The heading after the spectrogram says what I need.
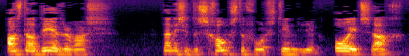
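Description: A man voicing a wounded messenger who speaks slowly and pensively, word by word. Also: mid-range voice, steady tone, natural voice. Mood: wistful. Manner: slow, pensive, measured. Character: dreamy awestruck male messenger, wounded.

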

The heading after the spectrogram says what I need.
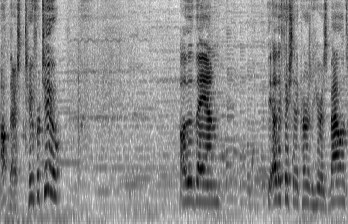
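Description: A man talks his way through a game session in a relaxed, chatty way, thinking out loud and chuckling now and then. His voice sits a little high, with a gravelly edge and a bright, forward tone. Soft game music plays in the background. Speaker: gaming channel host. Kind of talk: casual gameplay commentary.

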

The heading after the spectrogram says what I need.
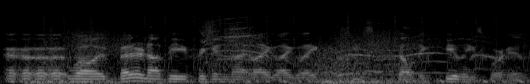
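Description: A man's voice: medium pitch, little pitch movement, fairly quick, very noisy. A young man sitting in on a let's play, laid-back and dry, sometimes stammering as he chimes in. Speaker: guest commentator. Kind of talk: casual gaming chat. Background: game music.

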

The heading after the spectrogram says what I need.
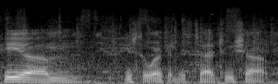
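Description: A man's voice: on the low side, flat delivery, moderate pace, vocal fry, darkish tone. A young man from Long Island talking casually about his past as a rapper, in loose, slangy speech. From Long Island, USA. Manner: laid-back, loose slangy speech with many fillers. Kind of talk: casual interview talk. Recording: music bed behind the voice.

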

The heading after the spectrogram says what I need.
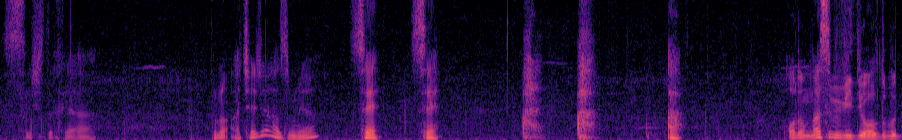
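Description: A young man with a Turkish accent doing casual horror game commentary, reading game text aloud and translating it, jumping between hushed whispers and loud shouts. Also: mid-range voice, takes it slowly, pauses often. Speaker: gaming YouTuber. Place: home room. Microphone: desk microphone.

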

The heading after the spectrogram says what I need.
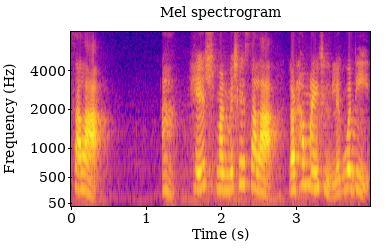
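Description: Woman tutor, high bright voice, slow and patient, drills example words. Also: very animated, a little hiss or hum. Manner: patient, checks understanding with questions; drawn-out English words for learners to repeat. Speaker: English tutor. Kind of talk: slow teaching with example sentences.

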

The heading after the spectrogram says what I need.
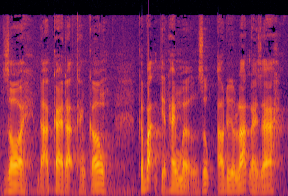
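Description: A man hosting a phone tutorial, explaining each step casually and often pausing with "rồi" between steps. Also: mid-range voice, highs cut off. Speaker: tech tutorial host.

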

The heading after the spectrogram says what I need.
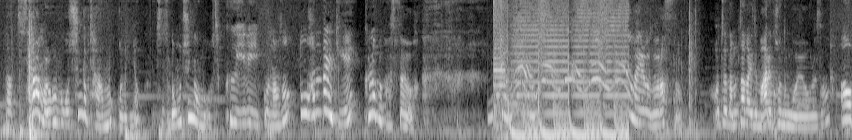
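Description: A young woman in her twenties telling a story in a casual, animated way while doing her makeup, acting out the lines of people in it. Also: high-pitched. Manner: chatty, animated, acts out quoted lines. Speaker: beauty vlogger.

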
